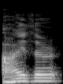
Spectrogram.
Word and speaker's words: either: نو د پوښتنې جواب دا سو چې د دا لغتونو دواړو تلفظ صحیح دی، که چیرې موږ neither وایو که neither، او که چیرې موږ either وایو که either، دواړه صحیح دی.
